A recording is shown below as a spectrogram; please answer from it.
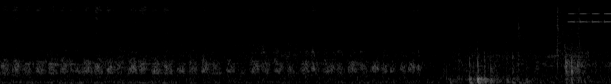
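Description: Faint, rapid scribbling of a drawing tool on paper, stopping about four seconds in. A soft thump follows near the five-second mark.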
